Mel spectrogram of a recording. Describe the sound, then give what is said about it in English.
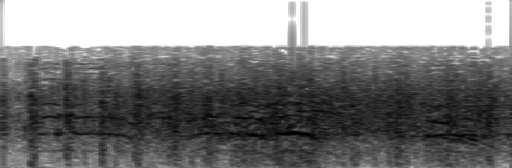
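A concert audience in Vienna applauds and shouts for an encore from the contralto Schumann-Heink: a dense, steady wash of clapping while many voices call out over it, loud and sustained from start to finish. “The audience has been shouting for an encore, and now the great contralto appears again on the stage.”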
